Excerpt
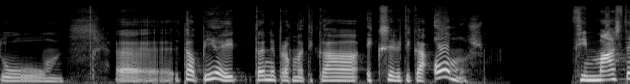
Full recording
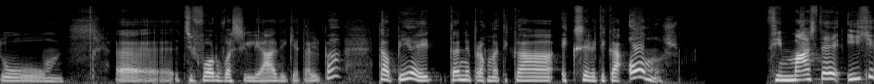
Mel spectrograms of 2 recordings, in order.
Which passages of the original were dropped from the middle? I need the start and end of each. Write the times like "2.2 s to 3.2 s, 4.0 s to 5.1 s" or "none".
1.8 s to 3.8 s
